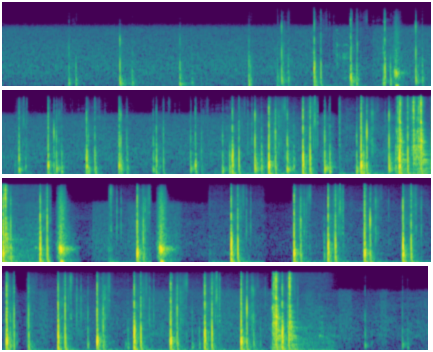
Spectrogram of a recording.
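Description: Quick footsteps tap on wooden boards.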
